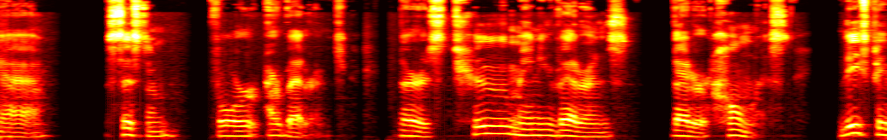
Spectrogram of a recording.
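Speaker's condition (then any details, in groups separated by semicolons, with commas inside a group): Cerebral palsy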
